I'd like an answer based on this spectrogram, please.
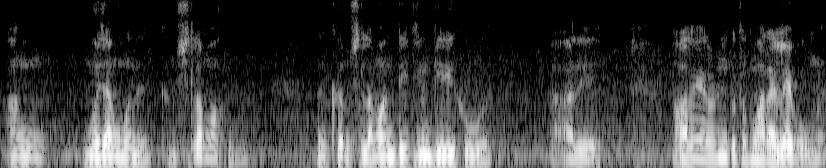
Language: Bodo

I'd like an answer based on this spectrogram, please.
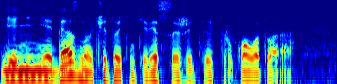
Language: Russian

